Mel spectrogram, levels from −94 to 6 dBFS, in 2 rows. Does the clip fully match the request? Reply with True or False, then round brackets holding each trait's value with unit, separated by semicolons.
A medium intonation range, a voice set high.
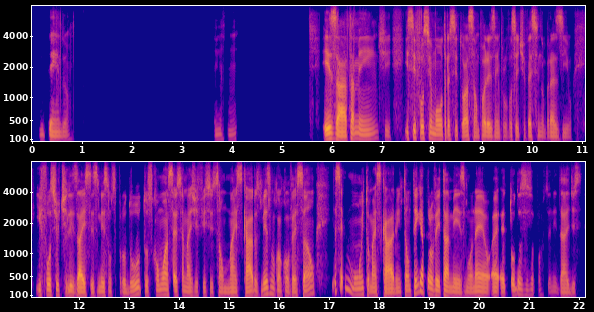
False (4.1 semitones; 95 Hz)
